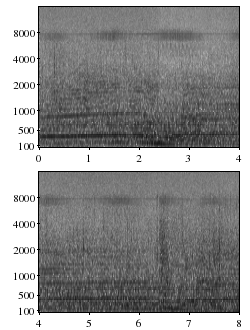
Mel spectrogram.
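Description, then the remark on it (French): Maurice's car starts up and drives toward a woman, its engine running loud throughout, accelerating with its pitch climbing and then dropping at two gear changes. No one speaks. “Elle entend derrière elle la voiture de Maurice qui s'est mise en route et roule vers elle.”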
